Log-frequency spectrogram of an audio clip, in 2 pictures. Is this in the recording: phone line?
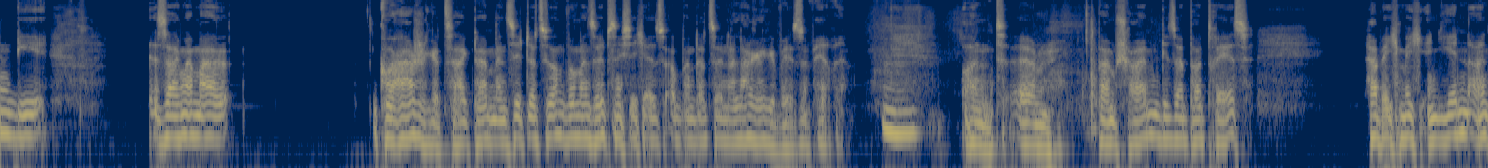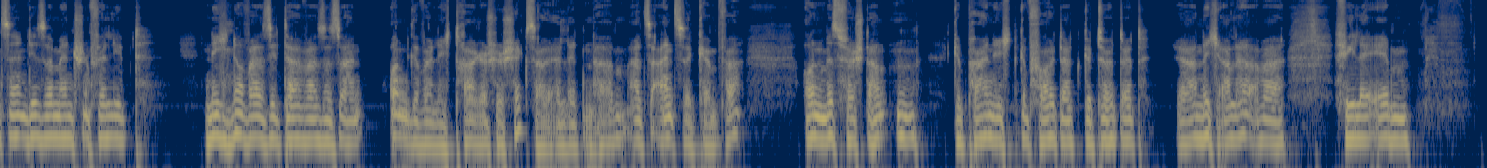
no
